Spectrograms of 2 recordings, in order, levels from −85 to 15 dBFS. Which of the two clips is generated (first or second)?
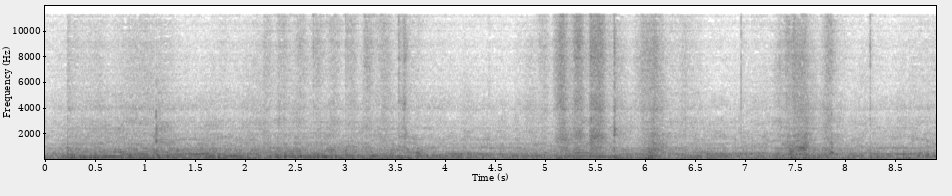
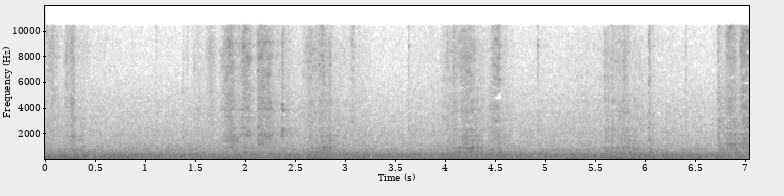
first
